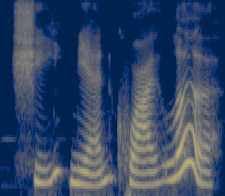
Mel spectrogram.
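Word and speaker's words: 新年快乐: "You say it like this. Xi Nian Kuai Le."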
